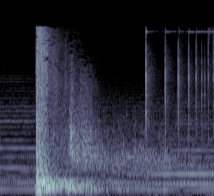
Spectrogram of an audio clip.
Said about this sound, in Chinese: 剧烈的枪声在我耳畔响起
